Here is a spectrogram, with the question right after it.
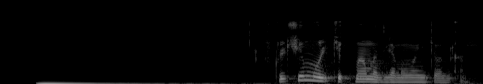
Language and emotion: Russian, neutral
